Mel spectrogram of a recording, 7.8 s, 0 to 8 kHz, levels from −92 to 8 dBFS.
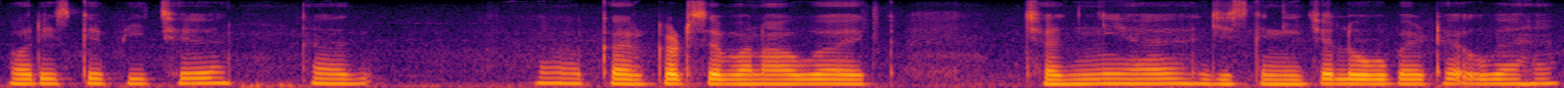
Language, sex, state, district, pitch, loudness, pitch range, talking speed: Hindi, male, Jharkhand, Palamu, 160 Hz, -17 LUFS, 155-165 Hz, 145 wpm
